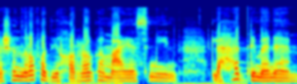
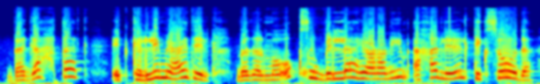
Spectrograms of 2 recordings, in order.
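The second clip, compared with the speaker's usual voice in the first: raised pitch, heated threat; angry warning; 6 semitones higher, 4 dB louder than usual. Acted. Husband warning wife to speak properly, angry. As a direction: warn her to watch herself.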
